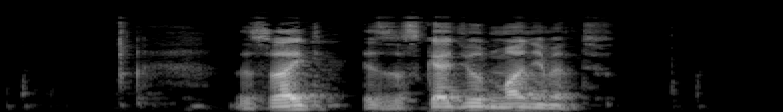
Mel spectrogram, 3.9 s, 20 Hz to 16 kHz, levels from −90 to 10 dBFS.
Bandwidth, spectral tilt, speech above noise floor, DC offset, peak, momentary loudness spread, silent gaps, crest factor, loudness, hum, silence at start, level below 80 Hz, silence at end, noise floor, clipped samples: 9.2 kHz; -4.5 dB/octave; 31 dB; under 0.1%; -2 dBFS; 19 LU; none; 24 dB; -23 LUFS; none; 0.6 s; -72 dBFS; 0.95 s; -55 dBFS; under 0.1%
